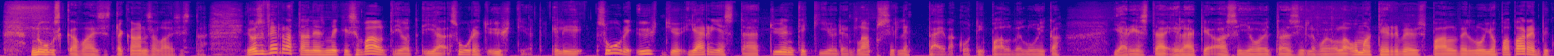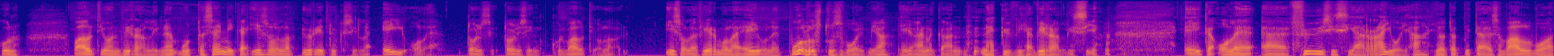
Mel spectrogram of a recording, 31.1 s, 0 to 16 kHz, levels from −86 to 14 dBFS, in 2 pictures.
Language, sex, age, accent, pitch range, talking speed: Finnish, male, 50-69, native, 85-115 Hz, 110 wpm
